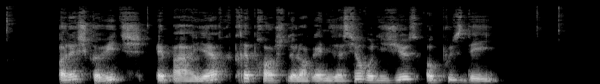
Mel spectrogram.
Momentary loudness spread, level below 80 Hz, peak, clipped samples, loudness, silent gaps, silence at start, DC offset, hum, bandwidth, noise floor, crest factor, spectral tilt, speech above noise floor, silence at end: 5 LU; -60 dBFS; -2 dBFS; under 0.1%; -19 LUFS; none; 0.6 s; under 0.1%; none; 16 kHz; -58 dBFS; 18 dB; -5 dB/octave; 40 dB; 1.05 s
